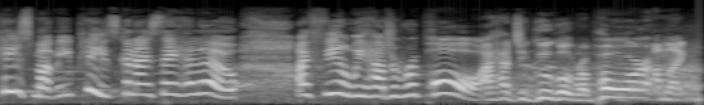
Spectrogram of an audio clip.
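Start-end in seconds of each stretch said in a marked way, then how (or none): 0.0-3.2 high-pitched begging daughter imitation; pleading child. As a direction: beg Mommy in a little girl's voice. Daughter begs to say hello.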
